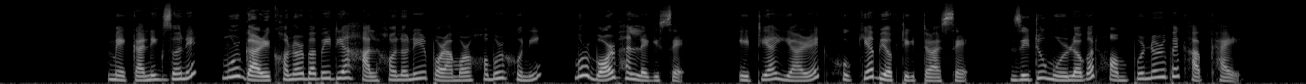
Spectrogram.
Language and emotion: Assamese, happy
